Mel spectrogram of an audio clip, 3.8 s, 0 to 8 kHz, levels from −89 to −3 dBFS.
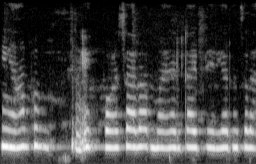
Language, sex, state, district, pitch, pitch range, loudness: Hindi, female, Bihar, Katihar, 305 Hz, 300-315 Hz, -14 LUFS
